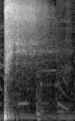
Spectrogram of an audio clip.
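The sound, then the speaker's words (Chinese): A sharp, loud slap-like smack made by a voice imitating a face slap, a single crisp burst with a brief ringing tail, followed by a faint second tap at the end. “哦哦，你在模仿那个扇耳光的声音吗？”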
